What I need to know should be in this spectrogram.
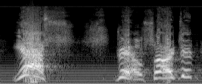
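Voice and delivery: loud, high reply with a pause; recruit sounding off. Retold or imitated. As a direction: answer up loudly but unwittingly. Recruit answers the wrong title.

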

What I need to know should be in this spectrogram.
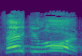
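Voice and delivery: lifts the thanks into a loud, high cry; full-voiced shout of thanks; shouted praise. Real, not acted. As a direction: cry it out to the Lord. Thanking God, then shouting praise.

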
